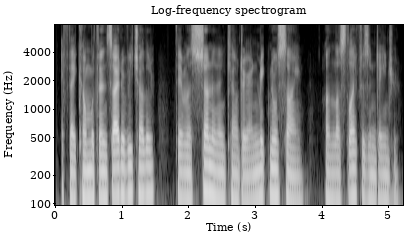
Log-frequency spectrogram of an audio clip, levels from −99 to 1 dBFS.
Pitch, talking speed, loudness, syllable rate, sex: 110 Hz, 240 wpm, -21 LUFS, 6.3 syllables/s, male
